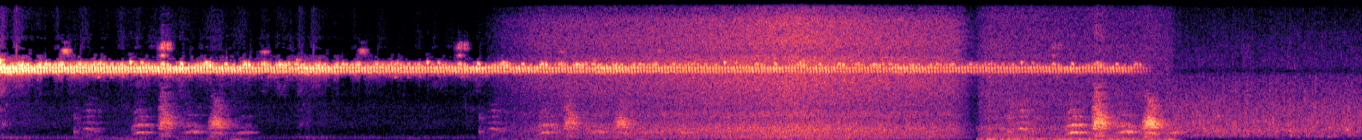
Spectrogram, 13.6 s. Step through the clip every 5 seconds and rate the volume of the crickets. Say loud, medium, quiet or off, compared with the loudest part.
loud, medium, quiet.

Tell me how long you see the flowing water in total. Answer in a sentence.
You can hear the flowing water for 9 seconds altogether.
